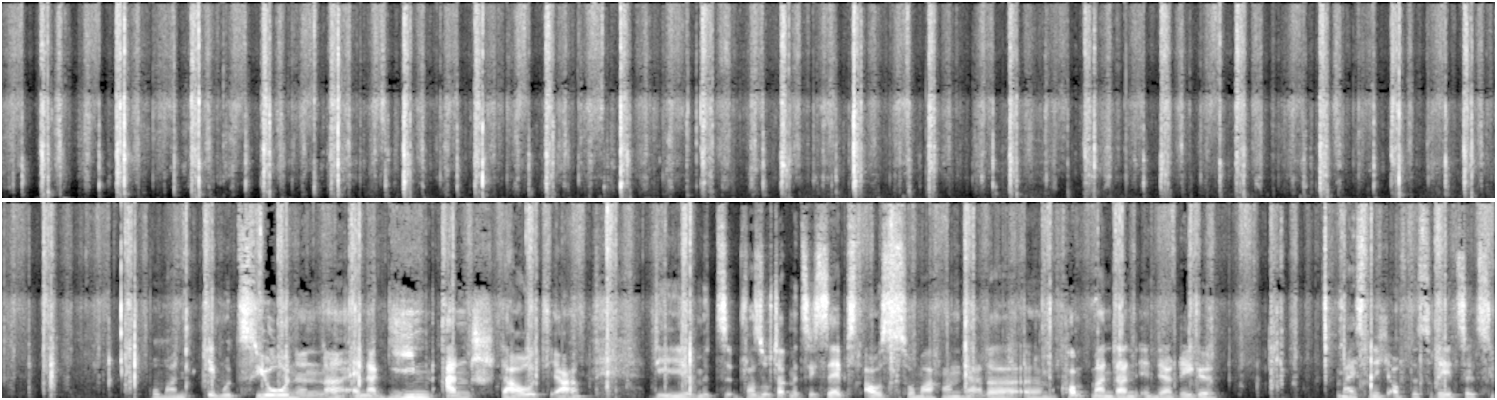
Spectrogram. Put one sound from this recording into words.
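Playing cards riffle and slap softly as they are shuffled by hand.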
